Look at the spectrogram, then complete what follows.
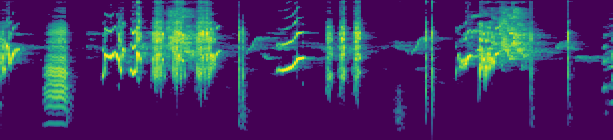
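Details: Black-winged myna in energetic song for training pet mynas: a hoarse rasp, then quick clusters of harsh chirps, a bright rising whistle and noisy squawks, ending in thin sharp notes.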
